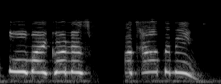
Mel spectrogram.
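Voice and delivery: gasp, then a high loud exclamation; a hammed-up surprised gasp. Shown as a demonstration. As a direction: act amazed for the children. Reacting to surprising picture.

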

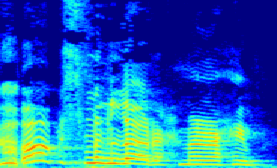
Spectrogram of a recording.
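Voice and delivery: laughing. Real, not acted. Overwhelmed by cute cat.

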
